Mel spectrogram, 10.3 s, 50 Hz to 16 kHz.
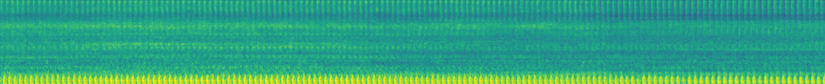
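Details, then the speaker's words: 1971 John Deere 110 patio tractor with 8 hp Kohler K181 single-cylinder, after head gasket replacement: steady, even beat at fast idle with no misses or puffing, plenty of blow-by and a slight valve tick; normal running, head gasket leak fixed. "Sounds like it has a little bit of valve tick in it. Way better without a head gasket leak."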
